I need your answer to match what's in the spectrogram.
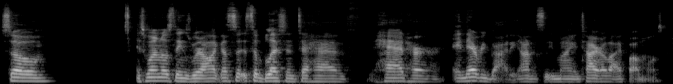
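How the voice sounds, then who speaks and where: A woman's voice: extremely low pitch, steady tone, fairly quick, fairly bright tone. Reflective woman in her thirties. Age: 30s. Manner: reflective, rambling with many restarts. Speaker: podcast co-host. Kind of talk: casual podcast chat.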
